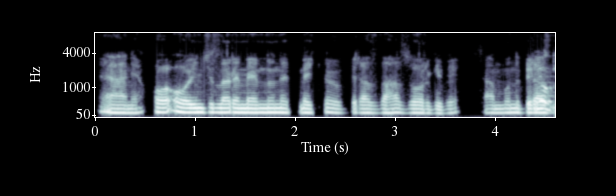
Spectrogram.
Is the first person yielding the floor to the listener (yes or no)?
yes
